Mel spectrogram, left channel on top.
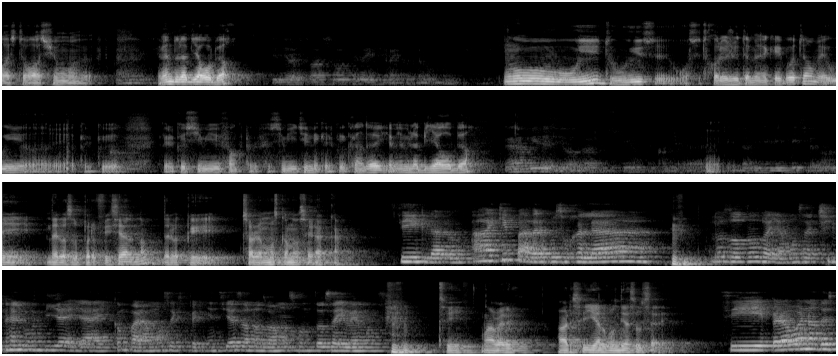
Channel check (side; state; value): both; different; correlation 0.00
